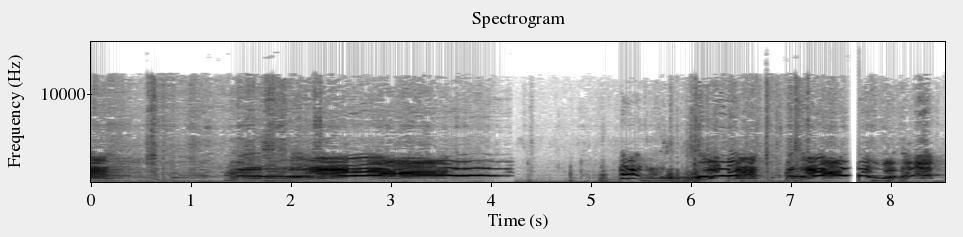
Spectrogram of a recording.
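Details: Golden Retriever howling and whining in long, wavering tones, two drawn-out stretches split by a quiet pause, with faint music in the background.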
